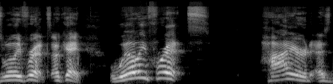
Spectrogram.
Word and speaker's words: Willie Fritz: want to make sure I'm not saying his name wrong because that would be very embarrassing is it Willie Fritz yes it's Willie Fritz okay Willie Fritz hired as the new Houston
